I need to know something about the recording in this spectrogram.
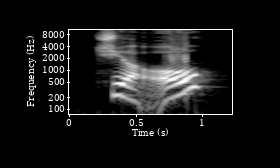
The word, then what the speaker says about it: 酒: So 酒, which means alcohol, but the same pronunciation also has another character, which means 9. So 酒, 9, and alcohol, they share the exact pronunciation.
